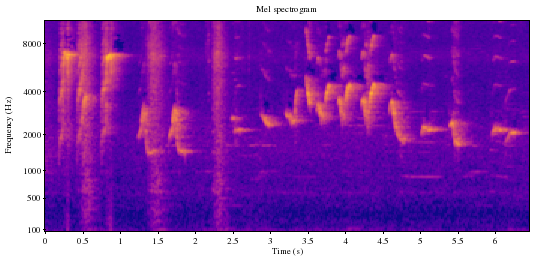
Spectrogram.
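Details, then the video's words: A greater green leafbird pours out a lively song. Bright chirps open it, then comes a steady stream of short whistled notes, some dropping and some high and buzzy, with faint clicks underneath. "cucak ijo purwo mendem gadong"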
